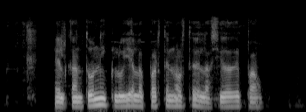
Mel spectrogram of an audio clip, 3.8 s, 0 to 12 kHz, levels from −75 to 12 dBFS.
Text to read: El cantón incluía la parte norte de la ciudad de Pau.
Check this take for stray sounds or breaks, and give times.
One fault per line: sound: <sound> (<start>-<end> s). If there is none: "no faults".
no faults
